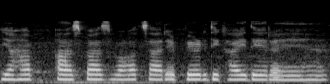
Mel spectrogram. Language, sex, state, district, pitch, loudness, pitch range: Hindi, female, Uttar Pradesh, Lucknow, 225 Hz, -16 LUFS, 220-230 Hz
